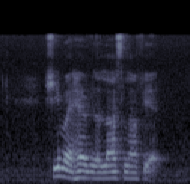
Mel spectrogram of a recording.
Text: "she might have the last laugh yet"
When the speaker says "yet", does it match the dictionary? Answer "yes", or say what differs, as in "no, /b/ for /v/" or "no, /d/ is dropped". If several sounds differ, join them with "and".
no, /t/ is dropped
